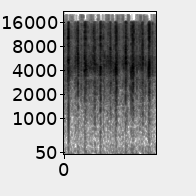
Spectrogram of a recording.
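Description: A paper shaker box on a handmade card, assembled with dry adhesive so it can be shaken right away, is shaken to rattle the loose rhinestones floating freely inside. Seven quick, bright rattling bursts are heard, almost entirely high-frequency, with very little low end.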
